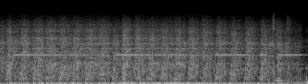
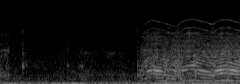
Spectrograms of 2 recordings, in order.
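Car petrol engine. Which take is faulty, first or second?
first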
